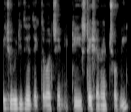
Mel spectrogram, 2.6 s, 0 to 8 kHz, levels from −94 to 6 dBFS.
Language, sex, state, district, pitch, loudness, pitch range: Bengali, male, West Bengal, Kolkata, 105 Hz, -25 LUFS, 105-115 Hz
